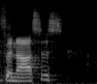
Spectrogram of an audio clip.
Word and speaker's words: Thanasis: So Giannis and Thonis, I think is how you pronounce his name. – I thought it was Thanasis. Maybe, I don't know. – Giannis and Thanasis.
